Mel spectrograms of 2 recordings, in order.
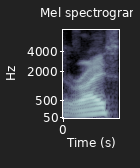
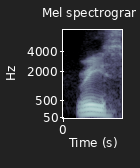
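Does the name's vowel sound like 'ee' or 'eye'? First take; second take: eye; ee. First: The vowel sounds like 'eye'. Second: The vowel sounds like 'ee'. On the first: The speaker calls it wrong. "Rice is how you say it?" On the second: The speaker calls it right. "Sorry, Reese"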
